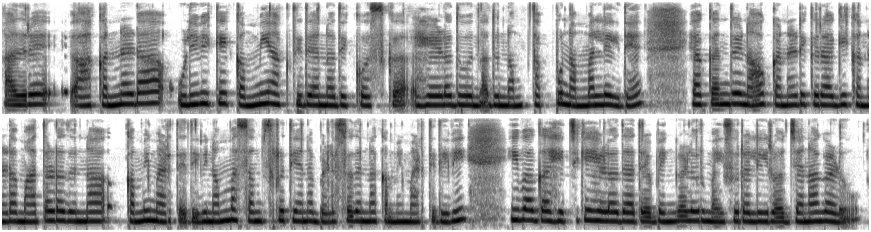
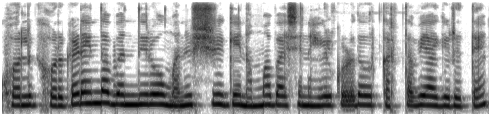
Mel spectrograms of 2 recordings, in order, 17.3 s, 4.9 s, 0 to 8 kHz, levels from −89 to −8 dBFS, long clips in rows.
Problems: none marked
